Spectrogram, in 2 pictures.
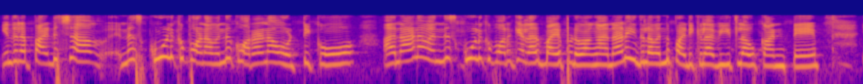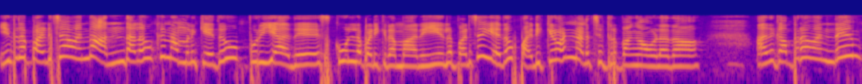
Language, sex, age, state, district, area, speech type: Tamil, female, 18-30, Tamil Nadu, Coimbatore, rural, spontaneous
